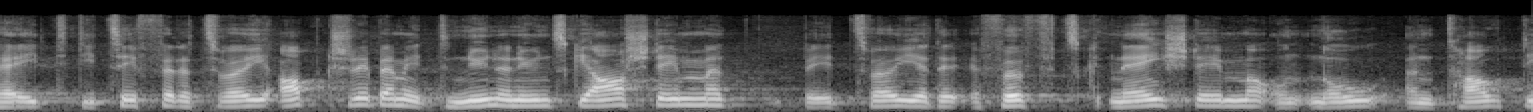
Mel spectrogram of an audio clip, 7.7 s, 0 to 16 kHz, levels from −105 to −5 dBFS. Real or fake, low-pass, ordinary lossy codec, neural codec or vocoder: fake; 9.9 kHz; none; vocoder, 22.05 kHz, 80 mel bands, Vocos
